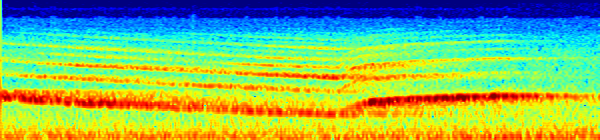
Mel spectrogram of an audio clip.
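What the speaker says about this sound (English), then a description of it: "I think I'll wait for the siren to go by." A Mount Sinai ambulance siren wails steadily, its pitch sliding down as it passes close by, then holding high again, loud over traffic rumble.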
